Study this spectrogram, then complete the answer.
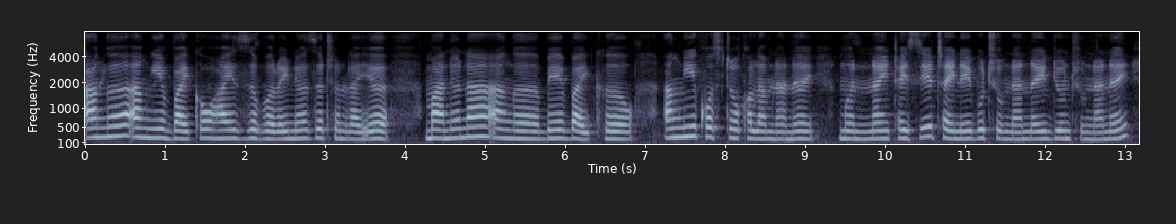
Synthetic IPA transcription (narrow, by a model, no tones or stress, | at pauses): aŋɯaŋnibajkʰɯwɦajzɯbɯɾɯjnɯzɯtʰɯnlajɯ | manɯnaːŋɯbebajkʰɯw | aŋnikʰɔstɔkʰalamnanɯj | mɯnːajtʰajsitʰajnɯjbutʰumnanɯjduntʰumnanɯj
